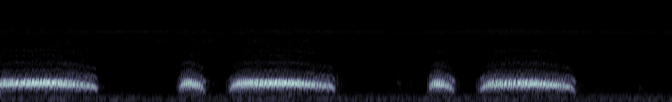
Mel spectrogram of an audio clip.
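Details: Spotted dove cooing rhythmically, as used to lure birds when hunting: a long husky coo, then two short-long pairs, each short note followed quickly by a longer, even, breathy coo.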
